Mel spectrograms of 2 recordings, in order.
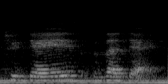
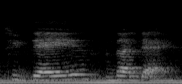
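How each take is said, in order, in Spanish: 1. La palabra 'is' se contrae en 'today'. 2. La palabra 'is' se contrae en 'today'.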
